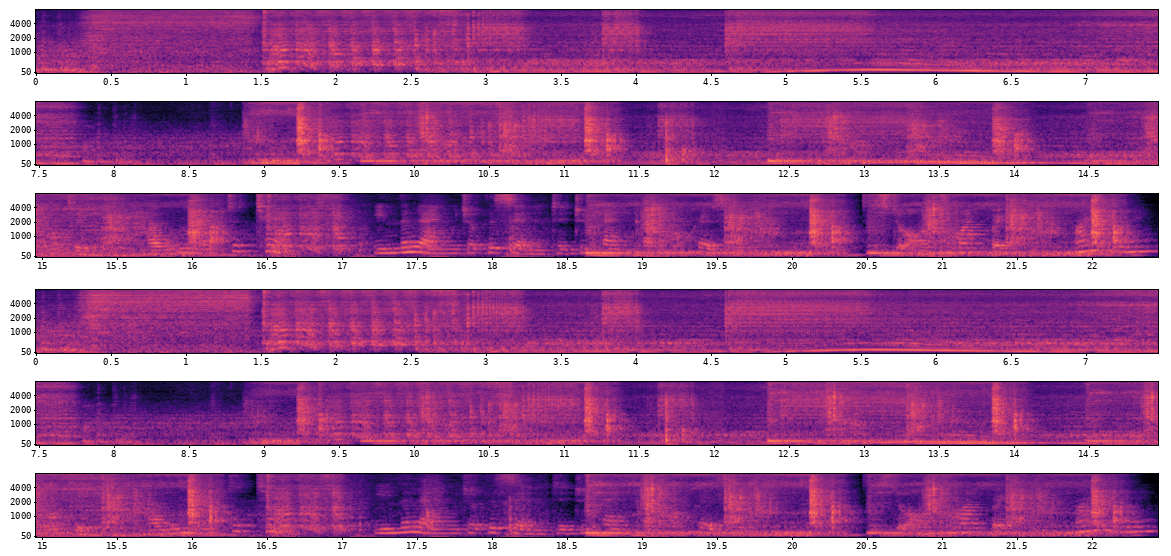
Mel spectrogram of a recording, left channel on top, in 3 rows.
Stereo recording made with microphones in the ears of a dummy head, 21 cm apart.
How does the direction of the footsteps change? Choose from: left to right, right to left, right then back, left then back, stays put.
right then back.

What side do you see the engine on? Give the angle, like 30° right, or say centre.
20° right.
